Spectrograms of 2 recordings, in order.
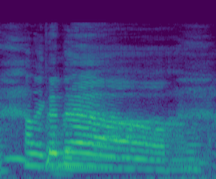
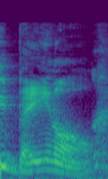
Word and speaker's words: banal: It's banal. It's totally banal. – It's like anal with a B.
